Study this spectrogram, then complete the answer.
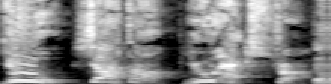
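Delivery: mock-outraged native yelling at an extra; angry shout. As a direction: bark it down at the lowly extra. GM voices angry native at player.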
